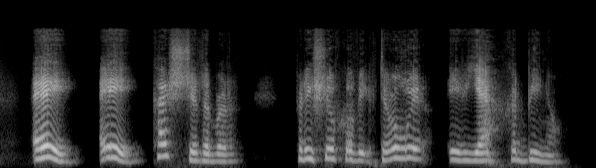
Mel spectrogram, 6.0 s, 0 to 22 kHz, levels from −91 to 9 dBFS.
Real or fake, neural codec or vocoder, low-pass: fake; codec, 16 kHz in and 24 kHz out, 0.4 kbps, LongCat-Audio-Codec, fine tuned four codebook decoder; 10.8 kHz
